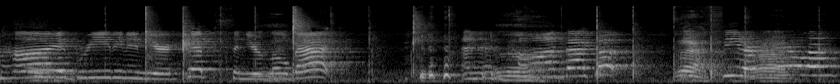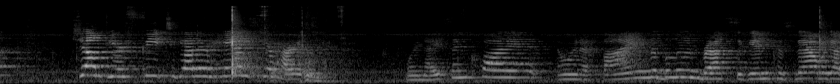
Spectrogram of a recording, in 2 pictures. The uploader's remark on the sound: This is a live recording from a 30-minute Mini-Mindfulness & Yoga Session.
